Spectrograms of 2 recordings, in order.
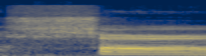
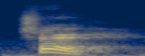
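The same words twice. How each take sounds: First: It is said in a negative tone. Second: It is said in a neutral tone.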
